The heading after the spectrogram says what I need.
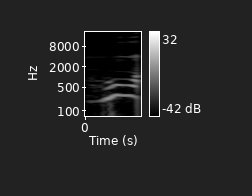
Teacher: یہ والا جو ہا ہے یہ حلق کے آخری حصے سے ادا ہوگا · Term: حرف حلقی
